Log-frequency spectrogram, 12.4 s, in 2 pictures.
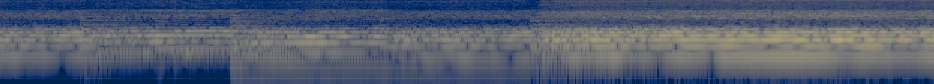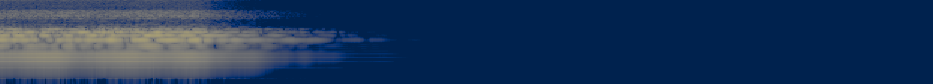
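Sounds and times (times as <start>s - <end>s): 
tenor singing: 0.0s - 8.2s.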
